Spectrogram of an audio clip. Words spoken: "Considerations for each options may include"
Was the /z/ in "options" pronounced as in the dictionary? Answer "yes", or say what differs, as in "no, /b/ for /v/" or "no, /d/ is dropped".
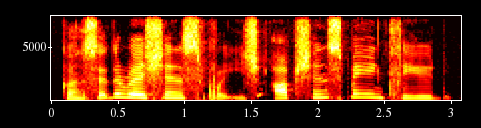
no, /s/ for /z/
